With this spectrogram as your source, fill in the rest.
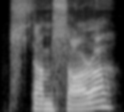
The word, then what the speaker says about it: Samsara: Am I pronouncing this correct? Samsara?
